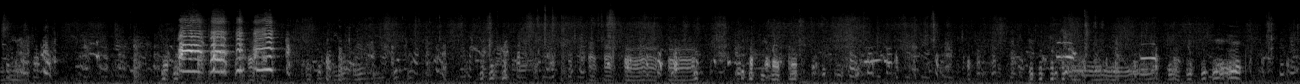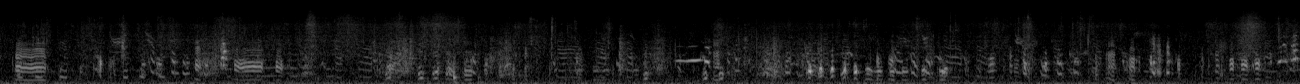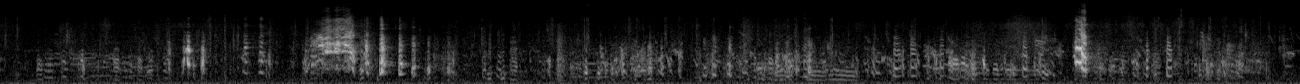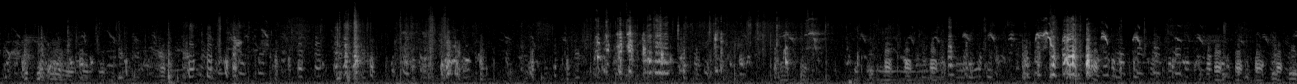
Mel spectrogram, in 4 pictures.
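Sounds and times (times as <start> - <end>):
chickens clucking: 0.0 - 51.9
chicken giving high call: 0.1 - 3.8.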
